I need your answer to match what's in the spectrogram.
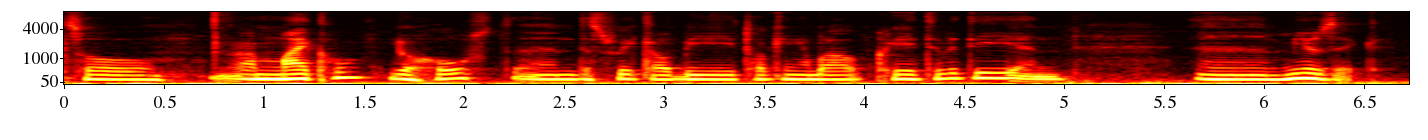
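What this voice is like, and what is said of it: Sick, strained throaty voice. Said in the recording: “I apologize for my voice. It's kind of, you know, there's a nasty flu going around and it's kind of hijacked my throat for a while.”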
